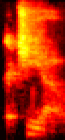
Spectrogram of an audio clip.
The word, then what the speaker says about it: Riccio: Am I pronouncing her name correctly, Bob? It's Riccio, R-I-C. Riccio.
